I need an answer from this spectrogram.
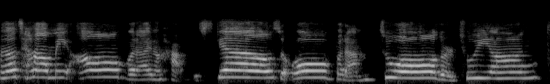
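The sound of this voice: A woman's high-pitched, fairly bright voice at a fairly slow pace, with ordinary pitch variation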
